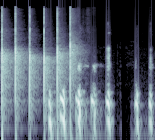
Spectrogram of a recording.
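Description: Six sharp, evenly spaced hand claps ring out in a quick steady rhythm, joined partway through by short voiced vocal sounds that carry on in bursts after the clapping stops.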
